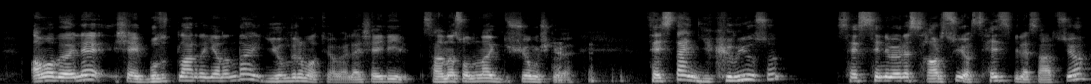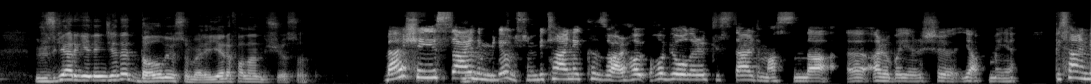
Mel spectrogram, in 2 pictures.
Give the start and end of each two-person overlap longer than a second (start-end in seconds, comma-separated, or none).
none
